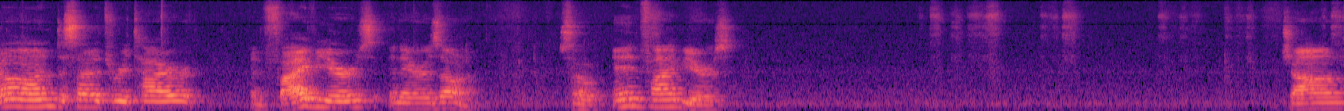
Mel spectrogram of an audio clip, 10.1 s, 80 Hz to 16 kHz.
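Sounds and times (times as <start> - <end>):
marker scratching on paper: 6.9 - 9.7.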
